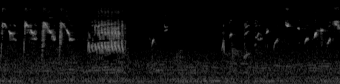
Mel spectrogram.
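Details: Wild Algerian European goldfinch singing, recorded in 2020: quick, thin, high twittering notes with a brief buzzy burst, fairly soft over a constant low background rumble.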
